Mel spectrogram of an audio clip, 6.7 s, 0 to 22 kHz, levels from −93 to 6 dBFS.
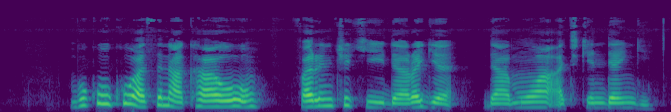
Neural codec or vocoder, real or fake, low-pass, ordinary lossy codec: none; real; 19.8 kHz; MP3, 48 kbps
